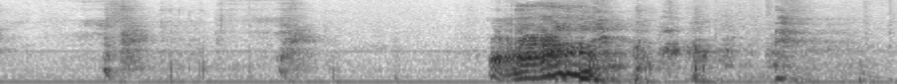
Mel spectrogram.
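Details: Pet pug named Moo Man fighting his new guinea pig toy from Ikea: two short soft snorts, then a loud, harsh, rasping growl-bark burst lasting under a second, followed by quieter grumbling huffs, over a steady low electrical hum.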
